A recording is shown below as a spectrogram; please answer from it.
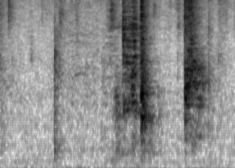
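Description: A mixing bowl handled in a home kitchen while making vegan cheesecake gives a few light clinks and knocks, close by and fairly quiet.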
